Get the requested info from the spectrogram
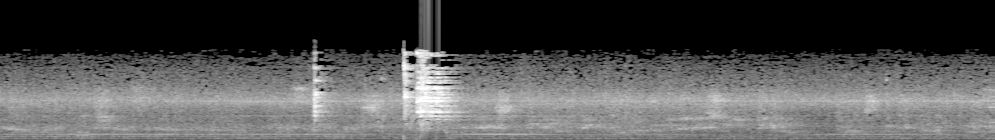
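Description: Steel deep-well pipes and fittings clanking as the pipe string is pulled up: a light metal clink just after three seconds, then a louder ringing clank about a second later, over a steady background hum.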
